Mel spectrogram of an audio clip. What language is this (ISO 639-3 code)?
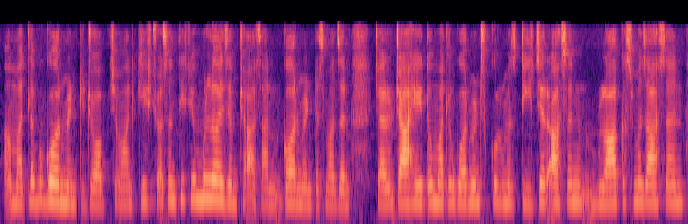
kas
